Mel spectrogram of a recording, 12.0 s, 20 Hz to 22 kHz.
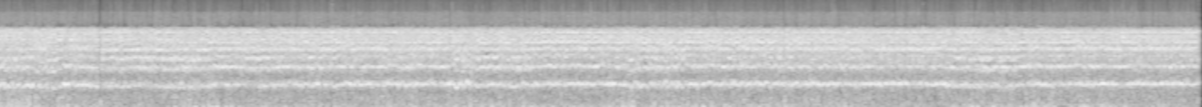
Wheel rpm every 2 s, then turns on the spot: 200, 220, 220, 230, 230, 230.
none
